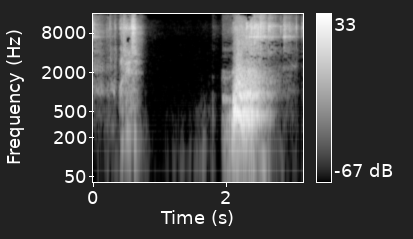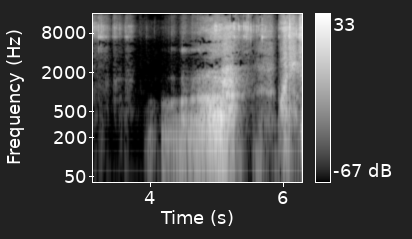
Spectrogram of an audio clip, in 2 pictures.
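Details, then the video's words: Indoors, the pet dog Butler reacts to a dog on TV with one loud, rough bark, then a longer growly outburst a few seconds later. Television sound and Spanish-speaking voices are heard nearby. "Butler hates the dog on tv!"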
